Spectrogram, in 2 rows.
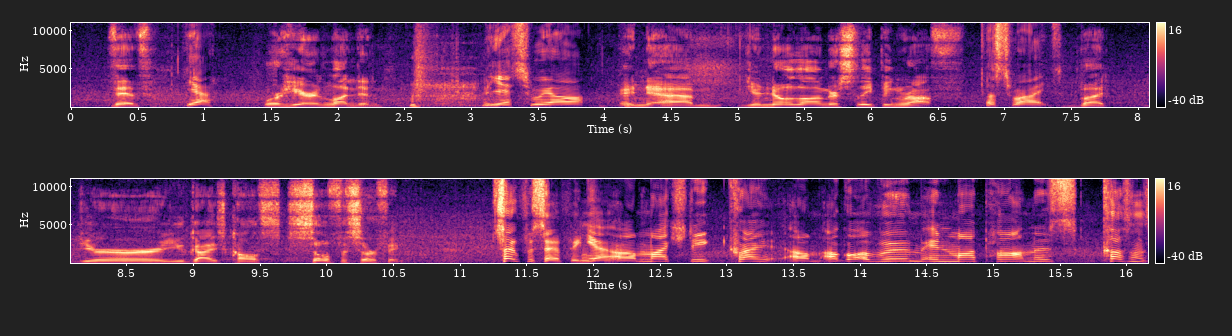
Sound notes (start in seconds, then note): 2.5 laughs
